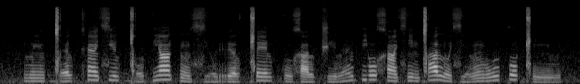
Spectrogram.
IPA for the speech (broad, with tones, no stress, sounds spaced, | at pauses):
l ĩ˩ l ɡ͡ǀ ɛ˩ l kʰ ɛ̃˧ sʲ ɯ˧ l ɡ͡ǀ o˩ l t j ã˥ t ũ˩ l sʲ o̤˩ rʲ ʌ˩ l ǁ e˧ l k u˩ x a˩ l t͡ʃ i˩ l ɛ̤˥ l t j o˥ x ã˧ sʲ ɛ̃˧ ɡ͡ǀ a˥ l u˩ sʲ ɛ̤˩ l ũ˧ l w u˥ t̪ o˥ ǁ ĩ˩ l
